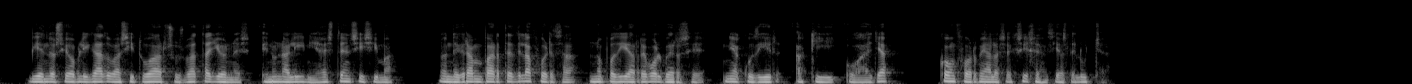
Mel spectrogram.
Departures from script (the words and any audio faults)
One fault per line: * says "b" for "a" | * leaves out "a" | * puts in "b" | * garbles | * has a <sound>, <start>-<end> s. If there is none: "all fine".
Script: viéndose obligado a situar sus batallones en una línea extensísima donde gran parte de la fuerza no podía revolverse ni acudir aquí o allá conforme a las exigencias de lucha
all fine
